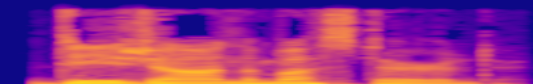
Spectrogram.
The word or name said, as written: dijon mustard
